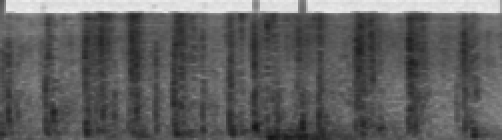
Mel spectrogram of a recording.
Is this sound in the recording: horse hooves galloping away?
yes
